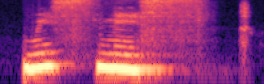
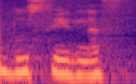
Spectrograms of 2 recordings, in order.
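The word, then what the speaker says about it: business: Yang kedua, bisnis. Good. Bisnis. Jadi, kata yang kedua kita membacanya adalah bisnis. Jangan sampai mahasiswa Asia nih ya membacanya busines.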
